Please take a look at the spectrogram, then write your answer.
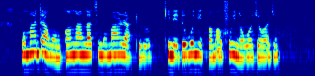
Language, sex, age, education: Yoruba, female, 15-29, tertiary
